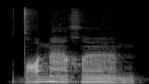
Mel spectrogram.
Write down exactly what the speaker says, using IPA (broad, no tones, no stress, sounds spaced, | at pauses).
dˤ ɛ m æ̃ χ œ̃ m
